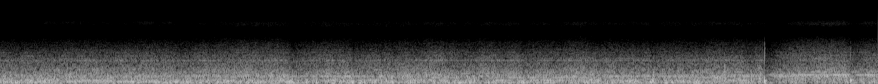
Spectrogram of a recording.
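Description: Rack-railway (cogwheel) mountain train running steadily: a continuous mechanical rumble with several held humming tones. A single short click cuts through near the end.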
